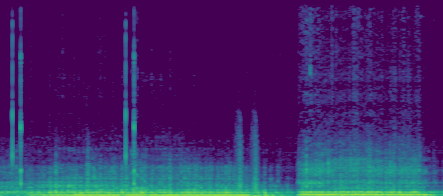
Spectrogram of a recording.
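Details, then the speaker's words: Washing machine runs with loud rough low drone and uneven knocking clatter; gearbox found worn and loose, owner first suspected pulley bearing. "sira na yung gearbox yung lumalagok ano siya nagloose na siya kaya yun Binuksan ko kanina hindi ko na pinakita ay Yun nga ang sira"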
